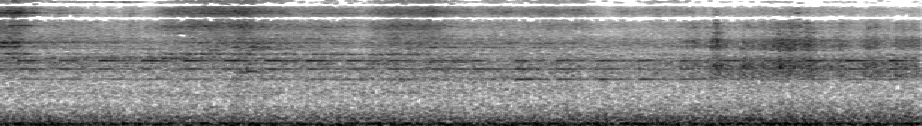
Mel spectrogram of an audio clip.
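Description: Double-stack intermodal container well cars rolling past at speed: a steady, heavy rumble of steel wheels on rail, with faint steady high-pitched tones over it.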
